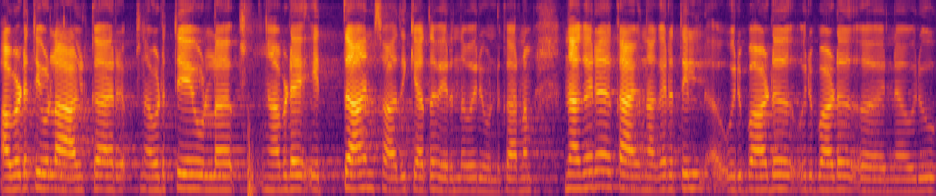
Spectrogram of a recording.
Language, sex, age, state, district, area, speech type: Malayalam, female, 18-30, Kerala, Pathanamthitta, rural, spontaneous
